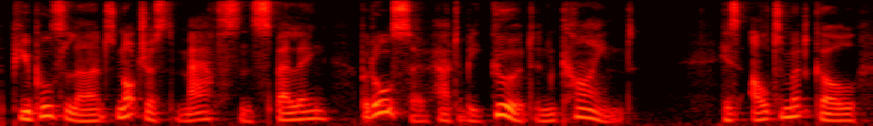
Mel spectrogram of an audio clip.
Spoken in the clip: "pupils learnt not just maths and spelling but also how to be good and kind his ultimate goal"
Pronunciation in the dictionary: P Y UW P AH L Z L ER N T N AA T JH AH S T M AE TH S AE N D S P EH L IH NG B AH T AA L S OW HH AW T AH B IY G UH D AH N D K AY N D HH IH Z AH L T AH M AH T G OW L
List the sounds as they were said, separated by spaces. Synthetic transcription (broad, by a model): P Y UW P L Z L ER N N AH T JH AH S T M AE TH S N S P EH L IH NG B AH T AA L S OW HH AW T AH B IY G UH D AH N K AY N D HH IH Z AH L T AH M AH T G OW L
